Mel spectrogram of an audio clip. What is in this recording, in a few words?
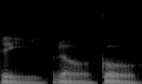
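"riroko", concatenated syllables; Affixing experiment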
